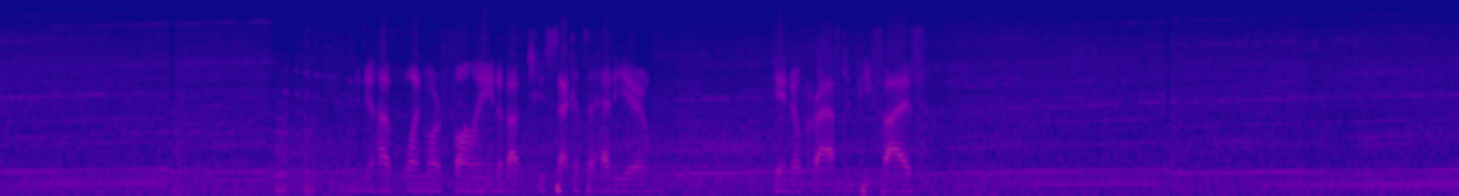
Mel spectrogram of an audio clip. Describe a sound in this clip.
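A race car engine drones steadily, its pitch dropping and rising with gear changes.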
